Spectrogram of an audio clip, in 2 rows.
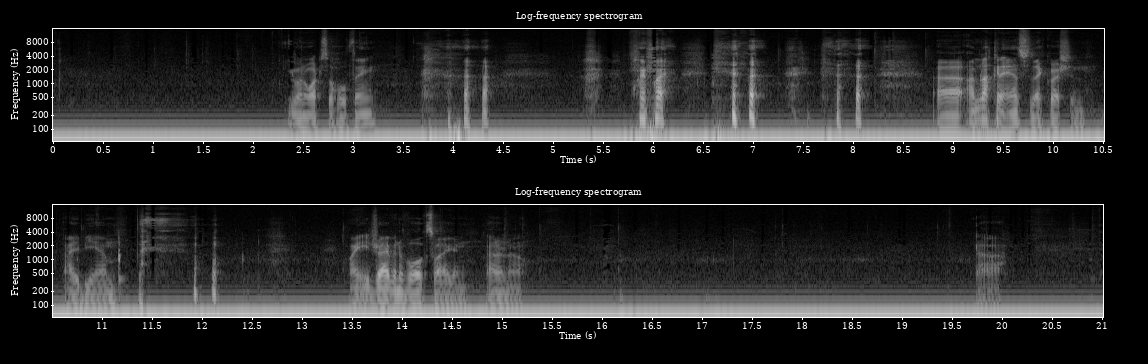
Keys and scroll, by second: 17.8 s.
